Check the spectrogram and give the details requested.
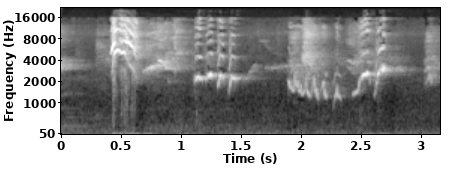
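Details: Sharp small-bird-style song from an Oriental magpie-robin, aimed at exciting a magpie-robin: a loud, high burst, then a run of rapid, buzzy, flat whistled notes and a wavering, rolling warble ending in rising chirps.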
